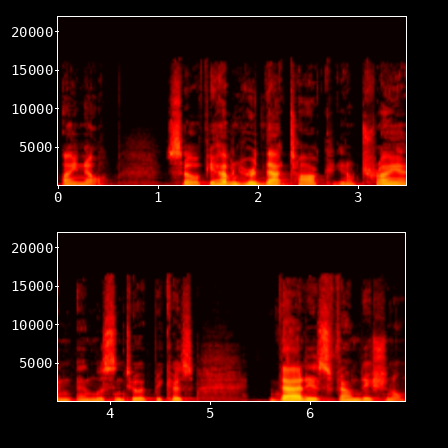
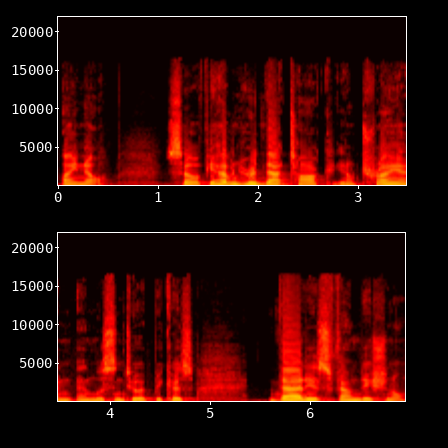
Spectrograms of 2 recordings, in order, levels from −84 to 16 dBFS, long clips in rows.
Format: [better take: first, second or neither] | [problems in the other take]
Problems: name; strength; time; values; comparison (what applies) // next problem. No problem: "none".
first | distortion; slight; 10 dB below the speech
